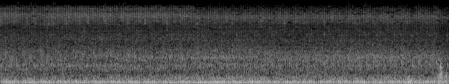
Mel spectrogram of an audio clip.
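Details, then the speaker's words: Rebuilt VD-FTV diesel after full overhaul for a knocking noise, fully warmed up and running through its adaptation procedure: steady, even idle with a smooth low rumble and no knock or tapping; normal healthy idle. "Автомобиль собран, полностью прогрет. Проходит процедуру прописки"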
